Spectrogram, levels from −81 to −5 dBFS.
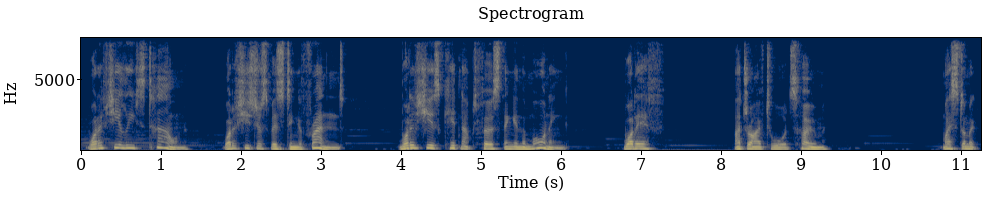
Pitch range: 115-150 Hz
